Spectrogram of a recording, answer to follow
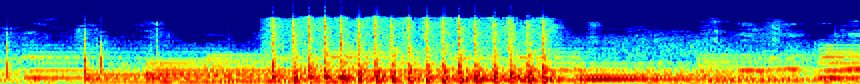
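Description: A burst of automatic gunfire about a second and a half long, roughly a dozen shots a second, starting about a second in, over background music with held keyboard notes.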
